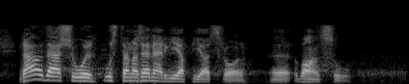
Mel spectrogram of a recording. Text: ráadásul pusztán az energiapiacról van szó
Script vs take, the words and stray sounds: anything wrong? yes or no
no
